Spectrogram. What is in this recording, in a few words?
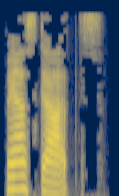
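"mascots", British English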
